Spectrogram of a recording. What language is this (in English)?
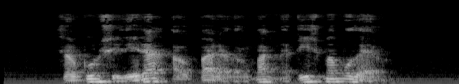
Catalan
